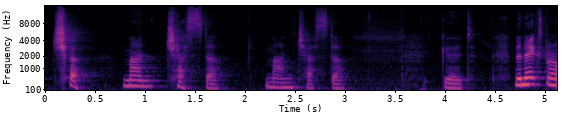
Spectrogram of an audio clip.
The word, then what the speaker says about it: Manchester: of London Manchester Airport Manchester Manchester make sure that CH is more explosive sure Manchester Manchester good the next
